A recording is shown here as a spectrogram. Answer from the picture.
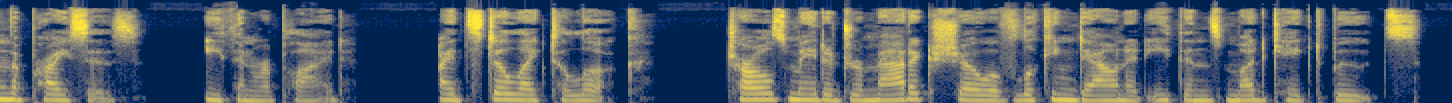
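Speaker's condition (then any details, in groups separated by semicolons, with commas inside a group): No condition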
